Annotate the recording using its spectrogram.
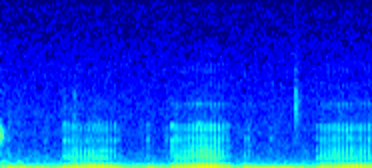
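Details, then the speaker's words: Pet cat snoring loudly while napping on the floor of an electrical cupboard, loud enough to hear from the bathroom; described as a big purr-like rumble. "Tu ronfles drôlement fort quand même, je t'entendais dans la salle de bain, dis donc. Oh mon beau. Enfin voilà, on a retrouvé le chat, j'ai trouvé ce qui faisait ce bruit. C'est juste mon chat qui ronfle"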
